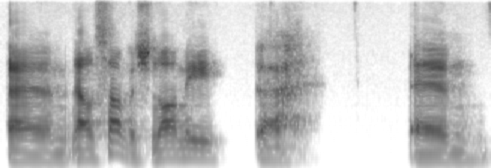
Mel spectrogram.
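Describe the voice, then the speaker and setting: Lowish-voiced young man, hesitant. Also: steady tone, measured pace, a bit bright. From England, Romford in Essex on the edge of London. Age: young adult. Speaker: podcast guest, church minister. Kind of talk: conversational personal testimony.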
